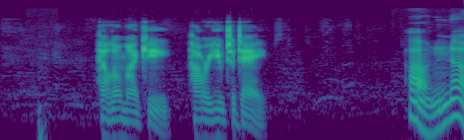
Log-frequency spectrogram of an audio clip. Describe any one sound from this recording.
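A boy speaks with animation, close by.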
